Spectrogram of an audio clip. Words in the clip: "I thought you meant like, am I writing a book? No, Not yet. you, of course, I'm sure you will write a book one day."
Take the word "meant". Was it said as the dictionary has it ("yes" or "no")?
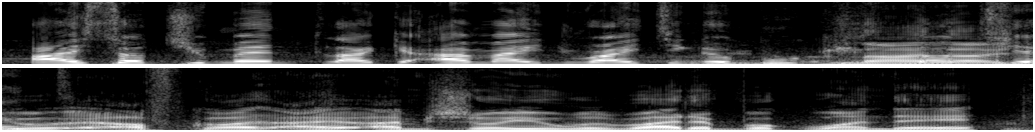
yes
